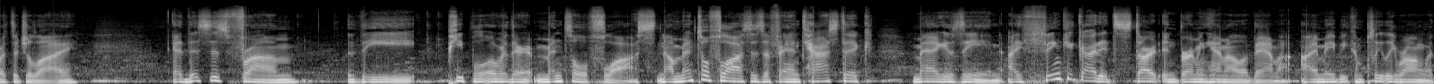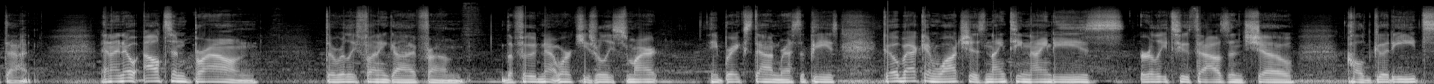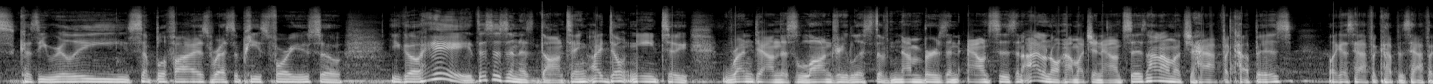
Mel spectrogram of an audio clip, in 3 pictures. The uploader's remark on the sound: podcasts live from Café Anyway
